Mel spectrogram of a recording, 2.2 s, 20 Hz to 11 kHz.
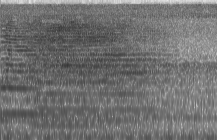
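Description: Train running in the railway simulator game Trainz 2019, switching cars at mills on a Tidewater route: a steady, loud rumble of the locomotive with sustained horn-like tones on top, continuous throughout with no talking.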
